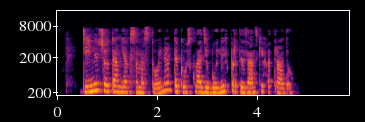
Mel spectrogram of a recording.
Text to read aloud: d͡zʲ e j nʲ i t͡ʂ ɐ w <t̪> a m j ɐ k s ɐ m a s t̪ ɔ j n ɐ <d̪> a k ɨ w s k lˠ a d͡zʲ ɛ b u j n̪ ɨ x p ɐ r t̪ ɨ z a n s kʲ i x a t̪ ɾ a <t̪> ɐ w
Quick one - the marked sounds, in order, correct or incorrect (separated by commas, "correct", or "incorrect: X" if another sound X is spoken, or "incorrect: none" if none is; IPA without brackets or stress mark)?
correct, incorrect: t̪, incorrect: d̪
